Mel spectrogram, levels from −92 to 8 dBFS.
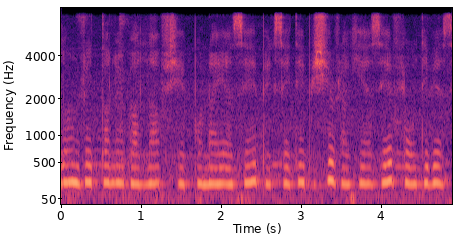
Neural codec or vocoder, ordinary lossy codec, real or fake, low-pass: none; none; real; 7.2 kHz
